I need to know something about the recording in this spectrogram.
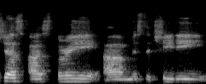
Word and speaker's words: Chidi: we get it right my last name is pronounced chidi c-h-i-d yes okay thank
